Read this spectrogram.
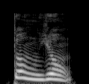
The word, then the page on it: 动用: dòng yòng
